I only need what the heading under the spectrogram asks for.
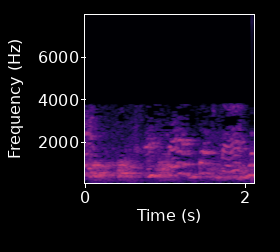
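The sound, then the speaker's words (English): A dog barks and yelps in a steady, excited stream, loud, with a muffled, narrow-band quality and voices mingling underneath. “Jimmy, the dog knows you. Run ahead. Call it off.”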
